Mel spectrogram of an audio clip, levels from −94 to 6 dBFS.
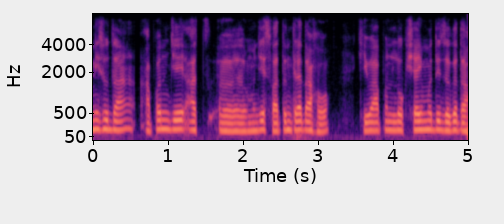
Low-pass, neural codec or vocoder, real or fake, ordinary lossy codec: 7.2 kHz; none; real; Opus, 24 kbps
